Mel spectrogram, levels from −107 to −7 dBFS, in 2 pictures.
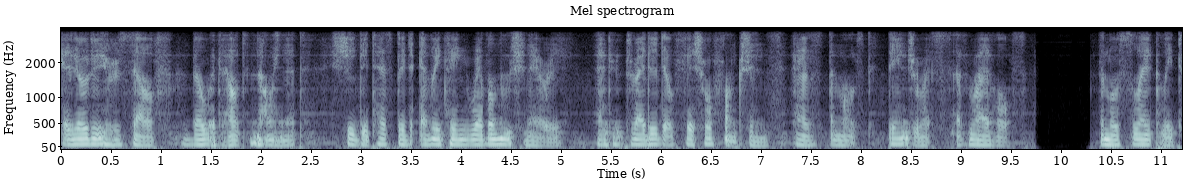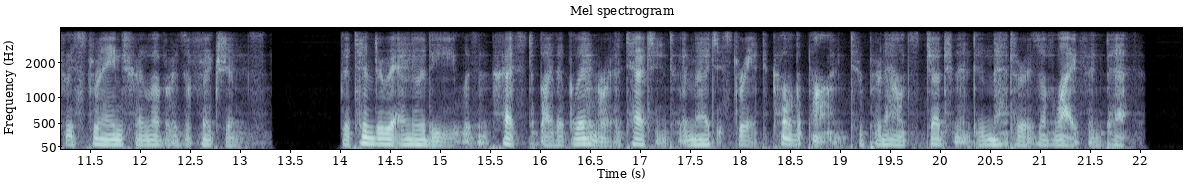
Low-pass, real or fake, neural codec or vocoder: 3.6 kHz; fake; codec, 24 kHz, 1 kbps, SNAC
